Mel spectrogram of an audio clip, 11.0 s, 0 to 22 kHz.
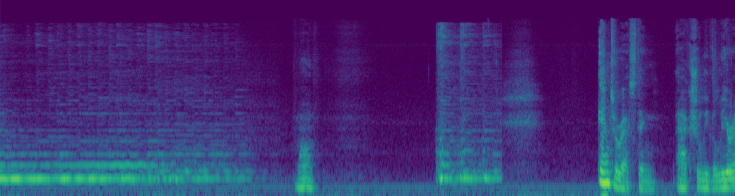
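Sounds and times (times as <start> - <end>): lute tremolo: 0.0 - 4.1.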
